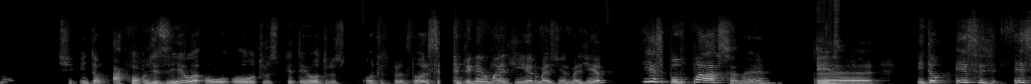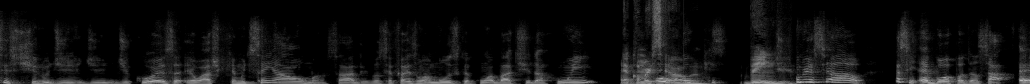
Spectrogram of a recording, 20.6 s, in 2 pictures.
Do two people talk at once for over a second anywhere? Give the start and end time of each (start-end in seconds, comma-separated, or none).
none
